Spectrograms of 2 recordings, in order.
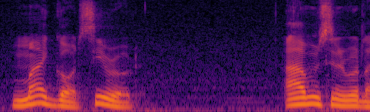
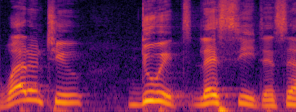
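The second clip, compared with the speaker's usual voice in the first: rising, louder demand; exasperated challenge; 6 semitones higher, 5 dB louder than usual. Real, not acted. Challenging absent officials, exasperated and loud. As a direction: call them out, pushing up loud.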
